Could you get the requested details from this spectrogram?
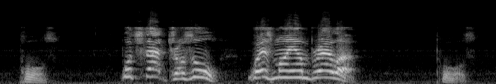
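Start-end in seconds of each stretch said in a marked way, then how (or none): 1.2-3.6 animated cartoon character voice, higher and louder. Showing how lines are recorded alone in the sound booth: Smelly cartoon voice. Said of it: "So you do things like this. You go".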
